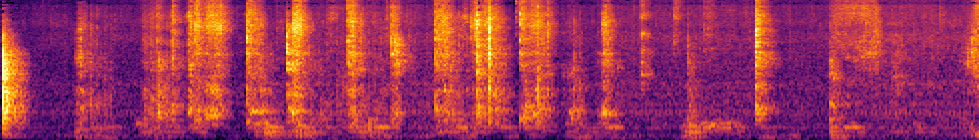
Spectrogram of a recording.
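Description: Wooden spoon stirring a thick rice, tomato and herb filling in a metal pot, scraping and knocking against the pot about twice a second. A sharp clink comes at the very start.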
